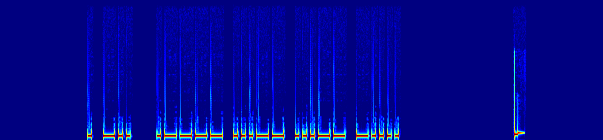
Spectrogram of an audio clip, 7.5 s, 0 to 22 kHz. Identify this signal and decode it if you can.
Morse code, heard as a keyed tone, about 25 wpm, 700 Hz. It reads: ED 1336
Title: CWT Exchange 25wpm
